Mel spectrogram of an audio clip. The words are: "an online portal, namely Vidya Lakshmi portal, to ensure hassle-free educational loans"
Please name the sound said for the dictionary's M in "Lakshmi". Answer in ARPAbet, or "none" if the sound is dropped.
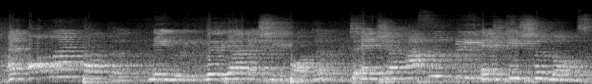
none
